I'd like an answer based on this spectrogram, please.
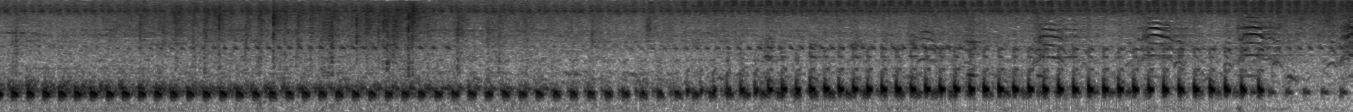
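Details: A cane toad (Rhinella marina) in Curitiba, Brazil, calls in one long pulsed trill, a low buzzy rattle holding its pitch and rising slightly partway, with faint high chirps in the background near the end.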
